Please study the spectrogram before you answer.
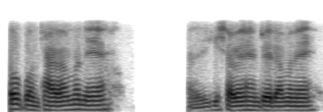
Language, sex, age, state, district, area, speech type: Manipuri, male, 18-30, Manipur, Kangpokpi, urban, conversation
